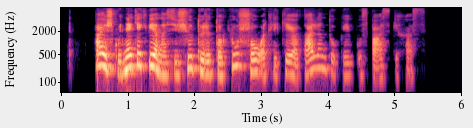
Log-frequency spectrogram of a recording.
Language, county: Lithuanian, Kaunas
